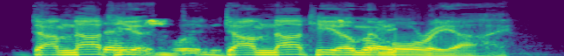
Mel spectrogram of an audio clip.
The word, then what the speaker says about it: damnatio memoriae: is the Senate would pass a resolution that I'm guessing at the pronunciation, don't know Latin, damnatio memorare, where they would damnatio memoriae. – Yeah, okay, there you go.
